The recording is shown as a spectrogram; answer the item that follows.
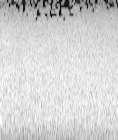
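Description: Steady rushing outdoor background noise, even in level throughout, with no distinct events.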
